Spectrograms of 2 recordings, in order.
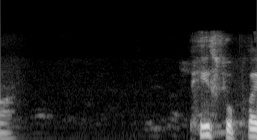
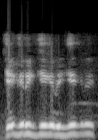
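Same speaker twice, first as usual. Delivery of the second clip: giggity catchphrase; 6 semitones higher, 3 dB louder, much faster than usual. Pretend. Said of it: "catchphrase impression".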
